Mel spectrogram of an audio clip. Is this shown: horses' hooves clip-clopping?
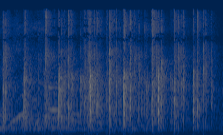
no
